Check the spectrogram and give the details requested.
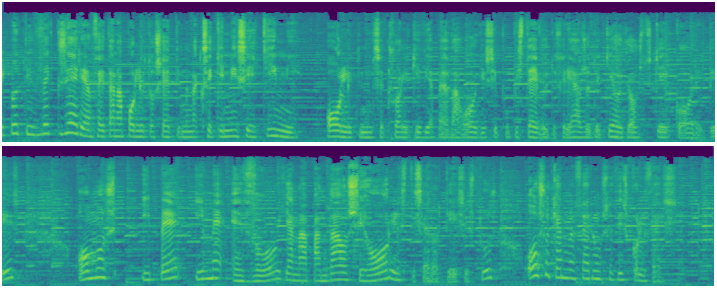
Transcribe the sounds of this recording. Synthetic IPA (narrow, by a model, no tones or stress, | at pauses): ipe̞o̞t̪iðe̞ɡze̞ɾiɐnθɐit̪ɐnɐpo̞lit̪o̞se̞t̪iminɐkse̞cinisie̞cini | o̞lit̪inse̞ksuɐliciðiɐpḛɾɐ̰ɣo̞ʝisipupist̪e̞vḭo̞̰t̪ixɾiɐzo̞nd̪e̞ce̞o̞ʝo̞st̪i̥sce̞iko̞̰ɾḭt̪is | o̞mo̞s | ipe̞ | ime̞ːðo̞ʝɐnɐːpɐnd̪ɐo̞se̞o̞le̞st̪ise̞̰ɾo̞̰t̪ḭsist̪us | o̞soceɐnme̞fe̞ɾnunse̞ðisko̞liθe̞si̥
